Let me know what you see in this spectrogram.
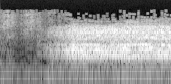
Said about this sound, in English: Hear those train whistles? I invited them to come here. Great city, Wichita!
